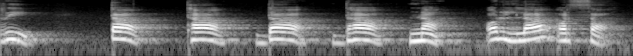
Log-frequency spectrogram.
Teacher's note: आपकी जो जीव है वह दांतों के पिछले भाग से स्पर्श करती हुई आपको महसूस होती है · ये दंतः वर्णा कहलाते हैं, क्योंकि इसमें हमारी जीभ दांतों के पिछले हिस्से से स्पर्श करती है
